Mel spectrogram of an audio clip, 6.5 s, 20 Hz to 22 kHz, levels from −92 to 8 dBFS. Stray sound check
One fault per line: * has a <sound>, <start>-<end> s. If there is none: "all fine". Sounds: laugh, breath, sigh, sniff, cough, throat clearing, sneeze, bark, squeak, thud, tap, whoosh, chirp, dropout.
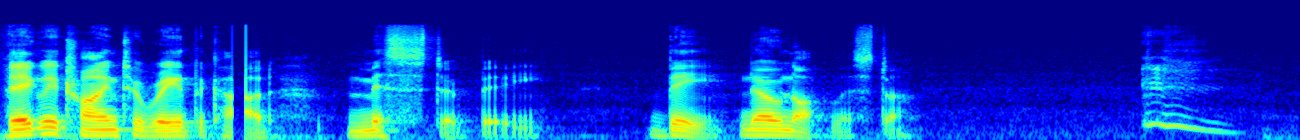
* has a dropout, 1.2-1.2 s
* has a throat clearing, 5.7-6.2 s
